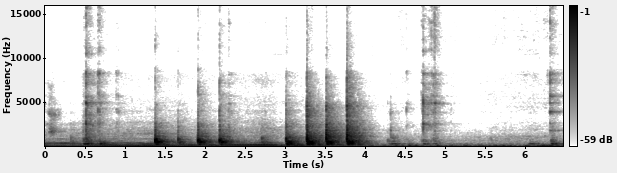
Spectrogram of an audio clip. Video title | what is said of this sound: ซ่อมวงกบประตูห้องน้ำผุ | ถ้า เสียงมันโปร่งๆก็แสดงว่ายังมีส่วนที่ผุอยู่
